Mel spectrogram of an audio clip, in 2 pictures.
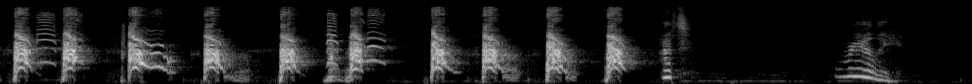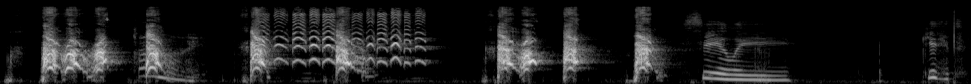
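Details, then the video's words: A three-month-old female Shih Tzu puppy howls at her squeaky toy, a first for her with it. Long runs of rapid, rough, bark-like howls, broken by high toy squeaks, falling whines and a woman speaking. "Shih Tzu Puppy Howls Like a Wolf"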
